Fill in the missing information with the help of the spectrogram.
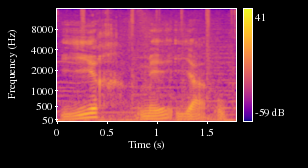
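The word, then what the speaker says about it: ירמיהו: ne se prononce pas et le deuxième se prononce ça fait le son e d'accord donc ça fait yirm ya ou donc qui veut dire Jérémie donc ce qu'il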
